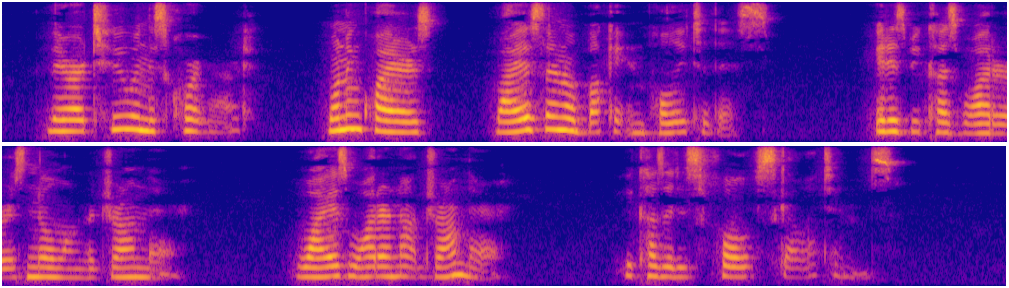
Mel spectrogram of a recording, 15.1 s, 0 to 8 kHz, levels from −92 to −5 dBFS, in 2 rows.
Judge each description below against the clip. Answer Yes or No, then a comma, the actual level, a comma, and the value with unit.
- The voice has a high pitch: Yes, high, 220 Hz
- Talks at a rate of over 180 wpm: No, average, 150 wpm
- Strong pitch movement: No, average, 2.8 semitones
